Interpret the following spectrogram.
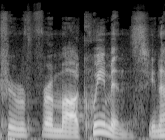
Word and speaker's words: Coeymans: This is a local story right from Queemans. You know how Queemans is spelled?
